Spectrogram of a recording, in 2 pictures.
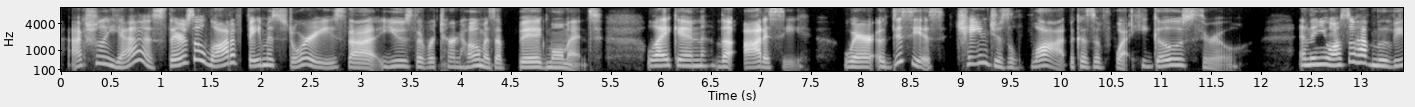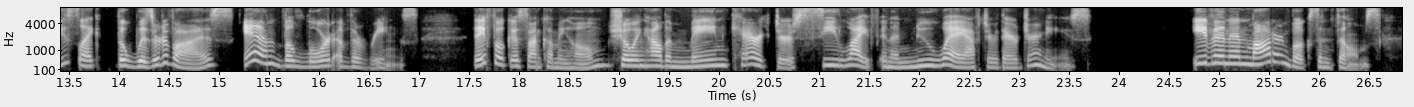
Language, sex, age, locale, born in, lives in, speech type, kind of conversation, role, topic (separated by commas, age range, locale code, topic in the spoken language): English, female, 45-49, en-US, United States, United States, read, expert-assistant, expert, How do cultures celebrate completing a long journey?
